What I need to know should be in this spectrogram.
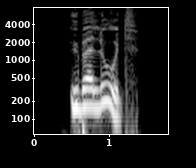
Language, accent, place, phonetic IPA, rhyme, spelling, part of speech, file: German, Germany, Berlin, [yːbɐˈluːt], -uːt, überlud, verb, De-überlud.ogg
- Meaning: first/third-person singular preterite of überladen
